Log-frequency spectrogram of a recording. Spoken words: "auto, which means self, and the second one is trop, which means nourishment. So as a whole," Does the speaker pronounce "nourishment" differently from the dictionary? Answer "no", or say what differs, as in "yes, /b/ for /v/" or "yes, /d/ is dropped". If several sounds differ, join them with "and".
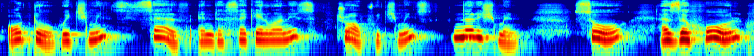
no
